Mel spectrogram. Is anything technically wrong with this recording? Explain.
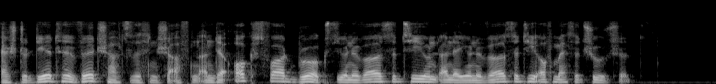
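No, this is speech carried over G.722 wideband telephone coding at 64 kbit/s, with the audio band ending around 7.7 kHz as that coding path would produce, and nothing in it points to a technical fault.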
